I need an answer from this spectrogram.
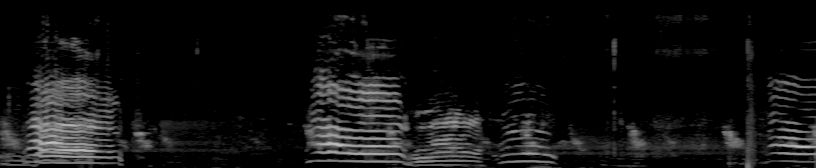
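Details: Kittens playing in a green garden, several clear drawn-out meows, some rising then falling, about a second long each, with short gaps between; a sharp click near the end.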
